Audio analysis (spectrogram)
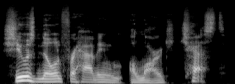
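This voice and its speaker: A man being interviewed, telling casual anecdotes and acting out quotes with animated energy. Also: on the low side, a little slow, dry recording, studio quality. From United States. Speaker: interview guest, bubble tea entrepreneur.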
